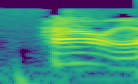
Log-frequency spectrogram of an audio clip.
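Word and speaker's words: Halle Berry: At the movie premiere, Swordfish, when Hail Berry's breasts were showing. – How come you say Hail Berry? – Well, how do you say it? – Hallie, I'm sorry.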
